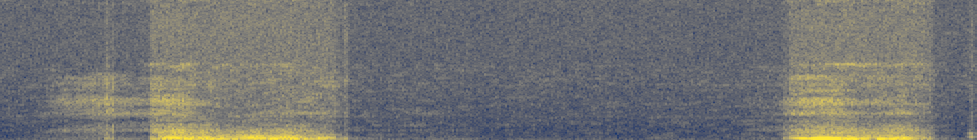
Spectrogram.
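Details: Sleeping Lhasa Apso snoring indoors, a breed said to snore heavily: two long, low, rumbling snores, each lasting about a second and roughly three seconds apart, with near silence between them.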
